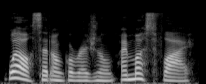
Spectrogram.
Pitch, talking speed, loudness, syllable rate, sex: 200 Hz, 205 wpm, -19 LUFS, 5.4 syllables/s, female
